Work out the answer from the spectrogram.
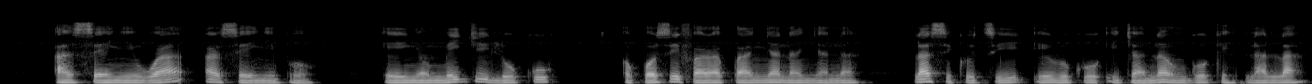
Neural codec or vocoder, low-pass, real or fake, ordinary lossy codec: none; 7.2 kHz; real; none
